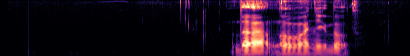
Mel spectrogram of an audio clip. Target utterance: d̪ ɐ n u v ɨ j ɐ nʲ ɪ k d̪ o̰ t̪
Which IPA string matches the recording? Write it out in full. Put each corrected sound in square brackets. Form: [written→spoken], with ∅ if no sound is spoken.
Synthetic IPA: d̪ [ɐ→a] n [u→o] v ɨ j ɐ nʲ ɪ [k→ɡ] d̪ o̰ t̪

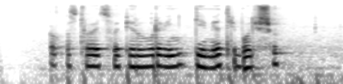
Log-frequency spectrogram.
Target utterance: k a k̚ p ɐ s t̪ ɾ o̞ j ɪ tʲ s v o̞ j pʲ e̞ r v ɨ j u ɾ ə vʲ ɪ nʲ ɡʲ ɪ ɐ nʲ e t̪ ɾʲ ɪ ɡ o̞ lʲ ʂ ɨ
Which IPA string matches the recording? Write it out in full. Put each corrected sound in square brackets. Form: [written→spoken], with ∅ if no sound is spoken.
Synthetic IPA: k a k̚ p ɐ s t̪ ɾ o̞ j ɪ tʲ s v o̞ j pʲ e̞ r v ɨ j u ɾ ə vʲ ɪ nʲ ɡʲ ɪ ɐ [nʲ→mʲ] e t̪ ɾʲ ɪ [ɡ→b] o̞ lʲ ʂ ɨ

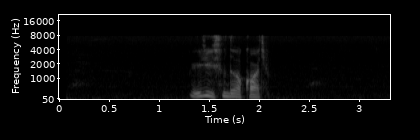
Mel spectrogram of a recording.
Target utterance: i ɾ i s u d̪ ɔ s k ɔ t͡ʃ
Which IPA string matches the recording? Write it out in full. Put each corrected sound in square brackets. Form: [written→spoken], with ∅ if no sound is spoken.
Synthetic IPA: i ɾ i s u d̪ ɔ [s→∅] k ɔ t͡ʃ

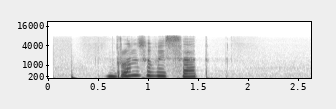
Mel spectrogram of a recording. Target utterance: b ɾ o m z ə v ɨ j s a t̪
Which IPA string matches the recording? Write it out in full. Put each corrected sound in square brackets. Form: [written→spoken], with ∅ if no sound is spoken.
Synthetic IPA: b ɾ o [m→n] z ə v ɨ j s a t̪

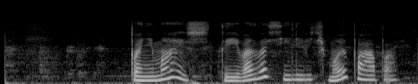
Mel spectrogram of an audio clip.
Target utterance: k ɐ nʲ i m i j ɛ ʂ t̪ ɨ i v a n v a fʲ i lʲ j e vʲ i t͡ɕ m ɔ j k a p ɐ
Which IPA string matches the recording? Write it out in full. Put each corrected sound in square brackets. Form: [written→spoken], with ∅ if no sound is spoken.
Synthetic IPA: [k→p] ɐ nʲ i m [i→a] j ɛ ʂ t̪ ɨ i v a n v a [fʲ→sʲ] i lʲ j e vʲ i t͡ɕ m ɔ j [k→p] a p ɐ

